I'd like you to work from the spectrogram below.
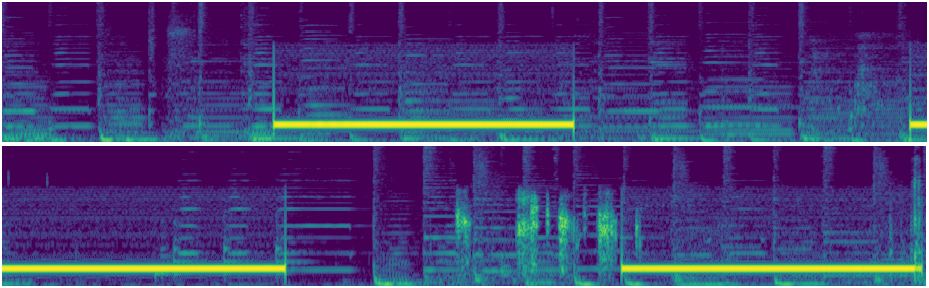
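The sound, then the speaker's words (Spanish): A telephone line tone while placing a call: three long, steady mid-pitched beeps, each about a second and a half, separated by pauses, loud over a busy, clattering background. “Pues a hacer una llamada, hijo.”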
